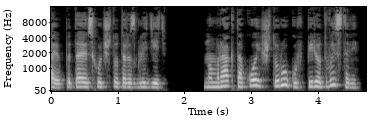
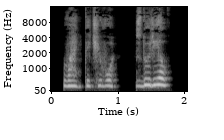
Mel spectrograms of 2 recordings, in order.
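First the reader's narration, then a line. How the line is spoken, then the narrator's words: Frightened hissing whisper-shout. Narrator (Russian): Свистящим, испуганным шепотом орет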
